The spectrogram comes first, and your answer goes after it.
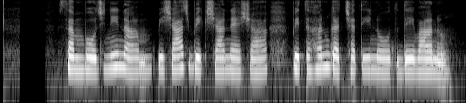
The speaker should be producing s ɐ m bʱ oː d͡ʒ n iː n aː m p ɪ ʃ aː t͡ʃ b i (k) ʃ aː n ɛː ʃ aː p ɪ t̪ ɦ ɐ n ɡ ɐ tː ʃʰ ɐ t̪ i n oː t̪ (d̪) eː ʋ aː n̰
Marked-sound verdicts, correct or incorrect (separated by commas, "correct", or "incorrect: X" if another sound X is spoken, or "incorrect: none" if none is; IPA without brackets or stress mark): correct, correct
